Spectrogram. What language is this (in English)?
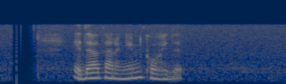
Sinhala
